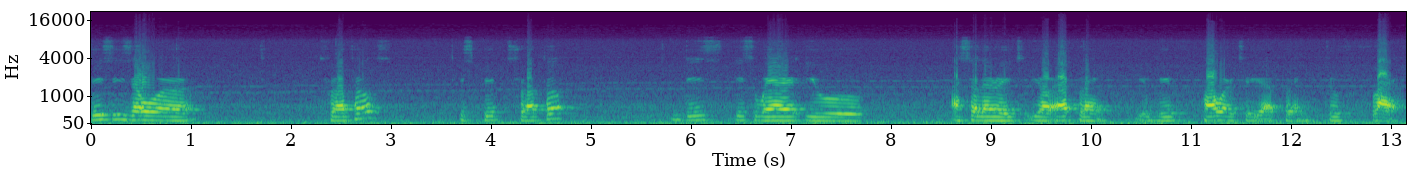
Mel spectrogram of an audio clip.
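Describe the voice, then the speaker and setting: A man with a non-native accent and fairly high pitch, very slow pace with long, frequent pauses, fairly even intonation, audible room echo and noticeable background noise. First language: not English. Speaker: gaming tutorial youtuber. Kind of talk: tutorial. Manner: halting.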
